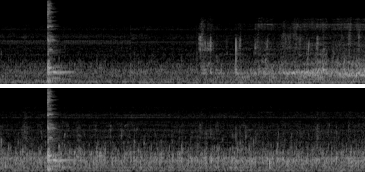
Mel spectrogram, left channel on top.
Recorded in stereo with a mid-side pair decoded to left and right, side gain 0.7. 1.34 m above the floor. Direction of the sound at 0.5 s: 10° right.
